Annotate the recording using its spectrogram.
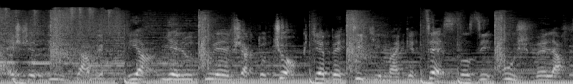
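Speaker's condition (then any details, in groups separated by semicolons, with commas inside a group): No condition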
